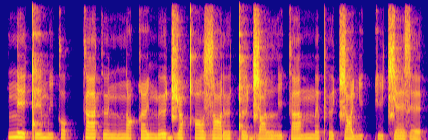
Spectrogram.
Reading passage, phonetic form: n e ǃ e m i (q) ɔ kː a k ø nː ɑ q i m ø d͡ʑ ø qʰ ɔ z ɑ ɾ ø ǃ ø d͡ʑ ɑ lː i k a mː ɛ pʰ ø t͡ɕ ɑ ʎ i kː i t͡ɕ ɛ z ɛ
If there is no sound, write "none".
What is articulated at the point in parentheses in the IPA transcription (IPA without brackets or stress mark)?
k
